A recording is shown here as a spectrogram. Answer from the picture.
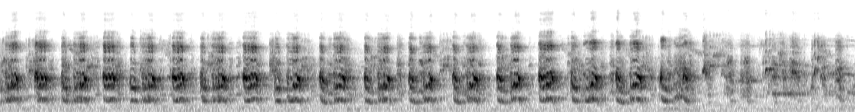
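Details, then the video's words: Iraqi white tethered hunting Chukar partridge delivering a loud, steady, rhythmic chuck-chuck-chuck series, around two notes per second, evenly paced and hoarse, slightly breaking up toward the end. "IRAK BEYAZ BAĞLI AV KEKLİĞİ partridge | EN GÜZEL KEKLİK HENGAMESİ"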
